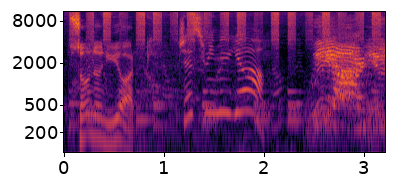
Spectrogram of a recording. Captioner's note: French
